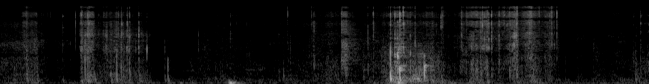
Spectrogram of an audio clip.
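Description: Brown wrapping paper crinkling and rustling as packed parts are unwrapped and handled, with a sharp knock about four seconds in.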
